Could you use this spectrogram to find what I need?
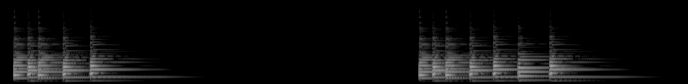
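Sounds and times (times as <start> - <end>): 
banjo: 0.1 - 1.8, 4.2 - 6.4.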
